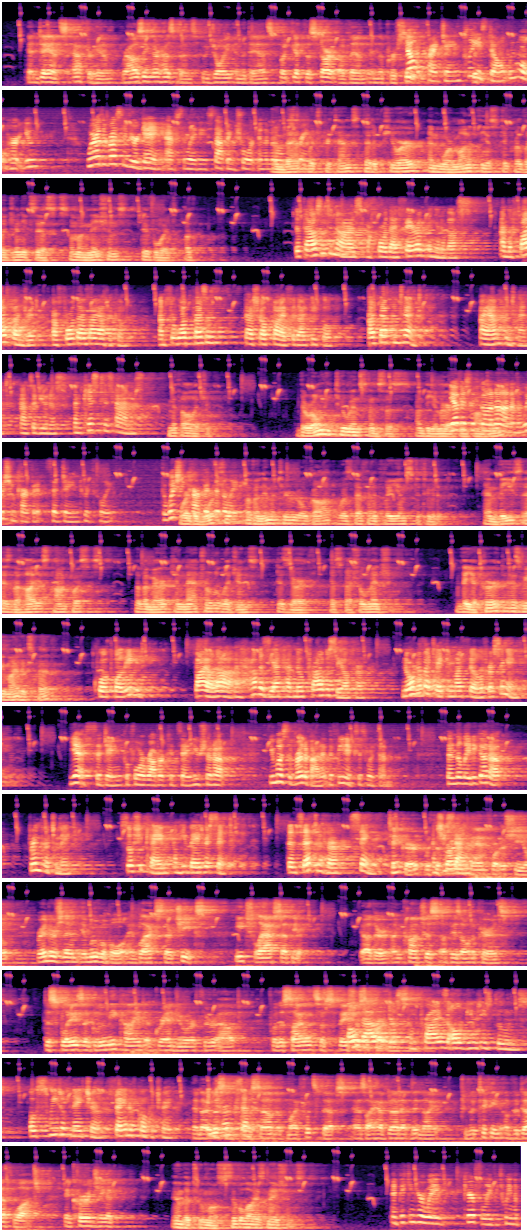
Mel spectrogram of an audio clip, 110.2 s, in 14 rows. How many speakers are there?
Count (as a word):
four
